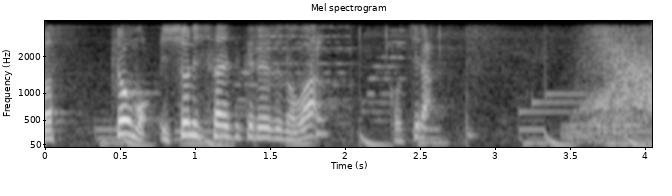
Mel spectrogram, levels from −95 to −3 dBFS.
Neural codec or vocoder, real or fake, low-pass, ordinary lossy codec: none; real; 3.6 kHz; none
